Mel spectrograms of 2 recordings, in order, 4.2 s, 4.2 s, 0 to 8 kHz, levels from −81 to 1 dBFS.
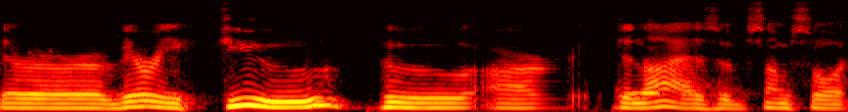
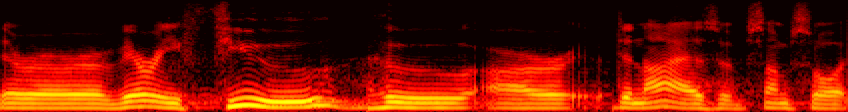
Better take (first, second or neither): second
